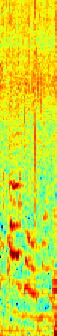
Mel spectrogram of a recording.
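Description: Ararawan, a small crab, deep frying in hot oil, giving a steady close bubbling sizzle across a brief moment, with a faint voice near the end.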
